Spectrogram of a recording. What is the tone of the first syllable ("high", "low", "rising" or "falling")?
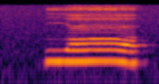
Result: high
